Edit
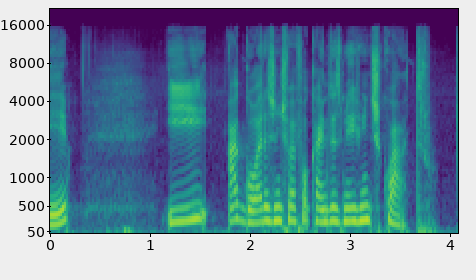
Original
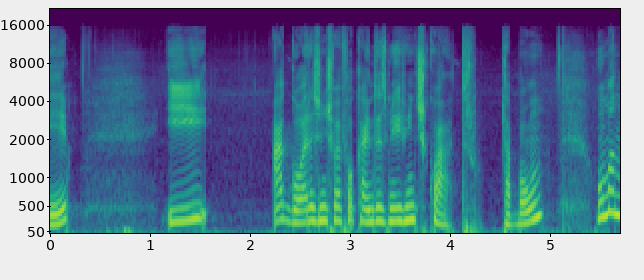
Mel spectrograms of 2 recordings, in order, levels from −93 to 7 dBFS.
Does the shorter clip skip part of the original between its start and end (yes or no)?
yes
